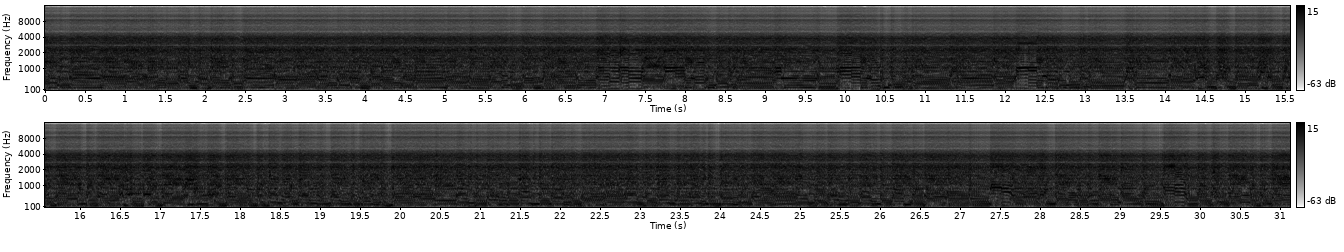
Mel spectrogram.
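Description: Electric guitar played through a Devilcat Jimmy amplifier with both the overdrive and dirt channels at maximum gain: heavily distorted, saturated riffing that runs on without a break.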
